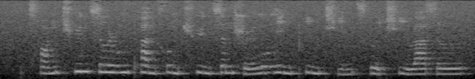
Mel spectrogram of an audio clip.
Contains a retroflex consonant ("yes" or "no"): yes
